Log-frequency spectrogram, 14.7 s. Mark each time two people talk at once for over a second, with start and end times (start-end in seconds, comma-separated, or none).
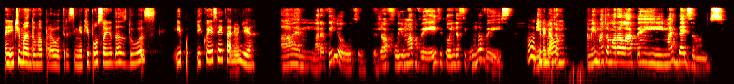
none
